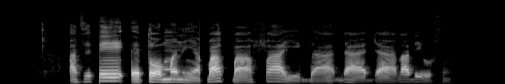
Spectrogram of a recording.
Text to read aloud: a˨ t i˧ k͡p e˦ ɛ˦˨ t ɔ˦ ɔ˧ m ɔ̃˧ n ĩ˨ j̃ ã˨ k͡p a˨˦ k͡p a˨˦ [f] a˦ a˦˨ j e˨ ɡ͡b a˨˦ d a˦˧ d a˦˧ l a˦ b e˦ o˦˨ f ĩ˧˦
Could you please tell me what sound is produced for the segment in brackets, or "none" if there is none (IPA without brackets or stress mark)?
f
